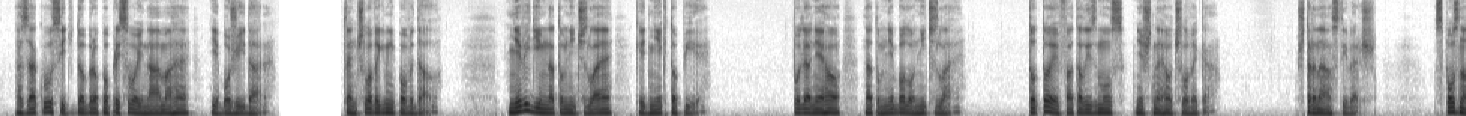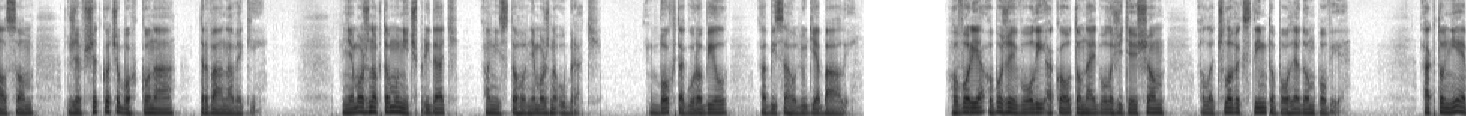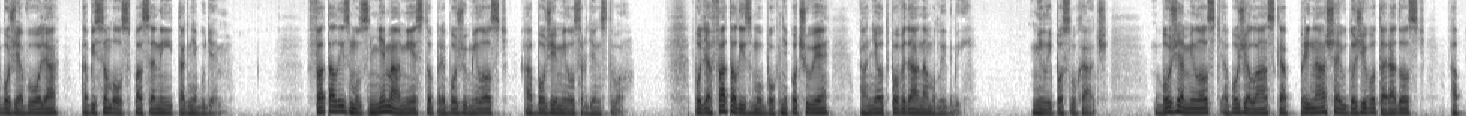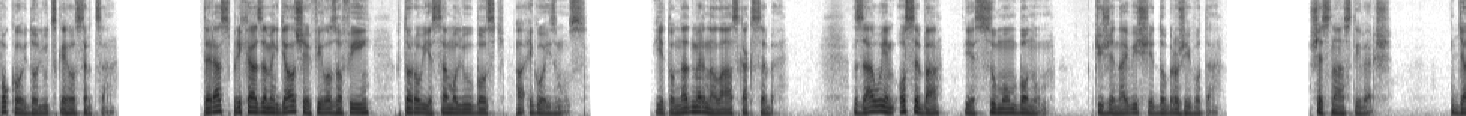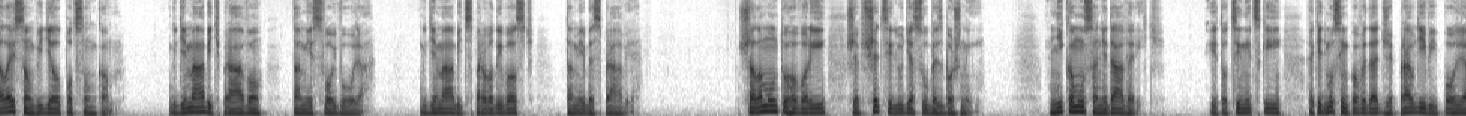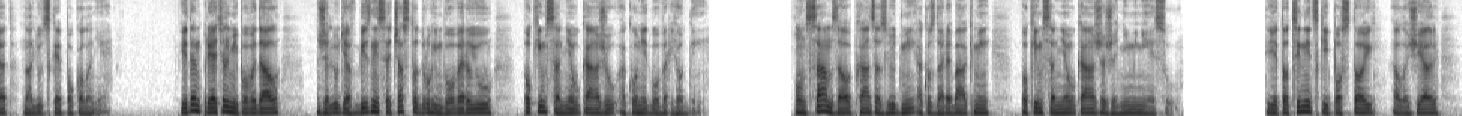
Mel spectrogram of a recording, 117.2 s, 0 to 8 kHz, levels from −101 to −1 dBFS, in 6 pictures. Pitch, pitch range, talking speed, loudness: 95 Hz, 90-105 Hz, 120 wpm, -23 LUFS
